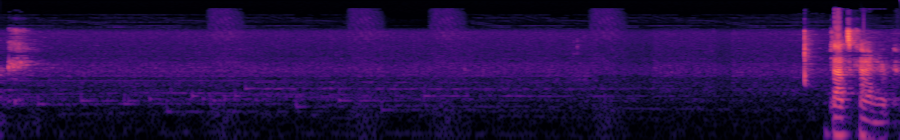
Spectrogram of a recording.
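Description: Soft, gentle electronic music plays quietly.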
